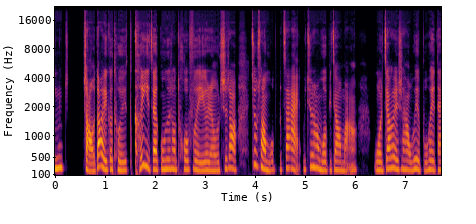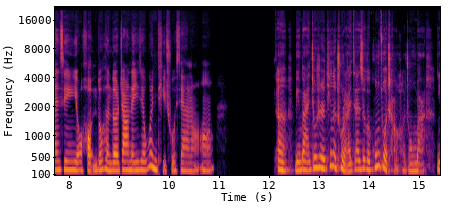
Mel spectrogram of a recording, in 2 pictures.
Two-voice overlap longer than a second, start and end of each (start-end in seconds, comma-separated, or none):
none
